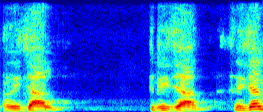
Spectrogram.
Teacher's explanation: रा पे जेर है, पतला पड़ी है, लाजमी बात है, क्योंकि जेर का आवाज नीचे जाता, जेर का आवाज नीचे जाता, नीचे गया तो उठेगा कैसा आवाज?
